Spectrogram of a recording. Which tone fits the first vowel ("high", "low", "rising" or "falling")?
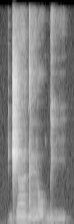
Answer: low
